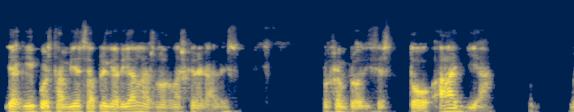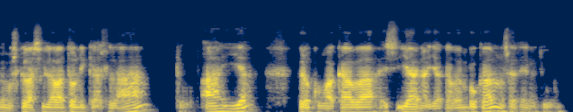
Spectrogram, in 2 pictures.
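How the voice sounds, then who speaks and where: A man with a very deep, husky voice teaches a Spanish grammar lesson. He explains rules patiently, step by step, pausing to check that his students are following. His delivery is conversational and unscripted. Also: pushed and bright.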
